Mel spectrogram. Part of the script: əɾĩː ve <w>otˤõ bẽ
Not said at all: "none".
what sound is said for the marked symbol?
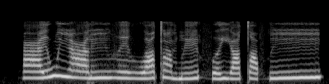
v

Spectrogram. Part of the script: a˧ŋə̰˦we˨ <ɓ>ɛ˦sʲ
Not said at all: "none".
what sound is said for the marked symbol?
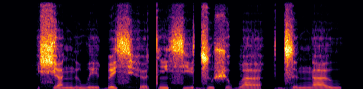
ɓ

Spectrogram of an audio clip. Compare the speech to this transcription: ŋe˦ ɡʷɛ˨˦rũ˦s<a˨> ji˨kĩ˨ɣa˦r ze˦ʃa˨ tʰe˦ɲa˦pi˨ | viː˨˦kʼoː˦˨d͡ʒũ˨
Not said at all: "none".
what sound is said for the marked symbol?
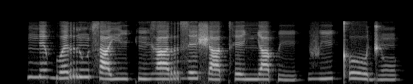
a˨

